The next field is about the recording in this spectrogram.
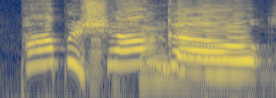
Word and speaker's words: Papa Shango: Because of the Papa Jungo, right? That's how you say it? – Papa Shango Jungo.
